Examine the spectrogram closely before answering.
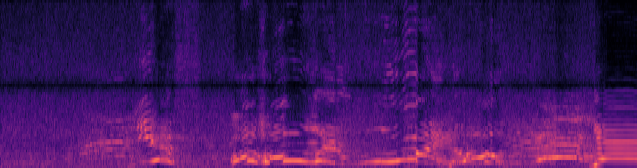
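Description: A young woman shouts and cheers excitedly close by.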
